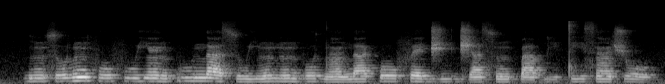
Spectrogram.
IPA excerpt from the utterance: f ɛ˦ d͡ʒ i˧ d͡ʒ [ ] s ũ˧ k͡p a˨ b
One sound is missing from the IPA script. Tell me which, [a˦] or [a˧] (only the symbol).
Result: a˧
